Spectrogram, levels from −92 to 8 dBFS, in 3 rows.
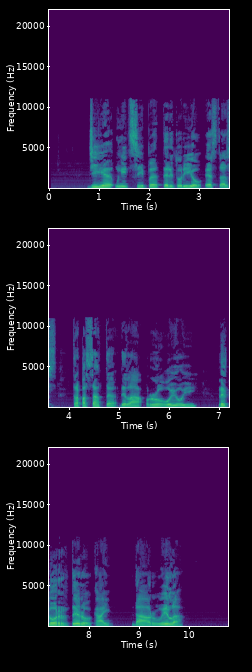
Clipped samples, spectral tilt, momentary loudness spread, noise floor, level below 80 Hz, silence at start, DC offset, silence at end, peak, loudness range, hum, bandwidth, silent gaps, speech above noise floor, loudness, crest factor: under 0.1%; -6 dB/octave; 8 LU; -78 dBFS; -60 dBFS; 0.8 s; under 0.1%; 0.95 s; -8 dBFS; 2 LU; none; 11.5 kHz; none; 54 dB; -25 LUFS; 18 dB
